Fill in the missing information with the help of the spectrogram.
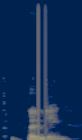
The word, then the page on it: boding: British English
